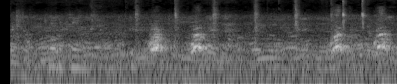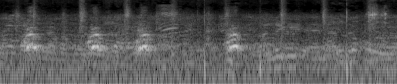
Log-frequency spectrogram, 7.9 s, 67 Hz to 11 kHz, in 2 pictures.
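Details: Neapolitan Mastiff at the Canine Club of Cochin championship dog show, 22 February 2015, Jawaharlal Nehru Stadium, Kaloor, Kerala, India; a run of short, deep barks repeated about every half second, over steady crowd murmur and voices.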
